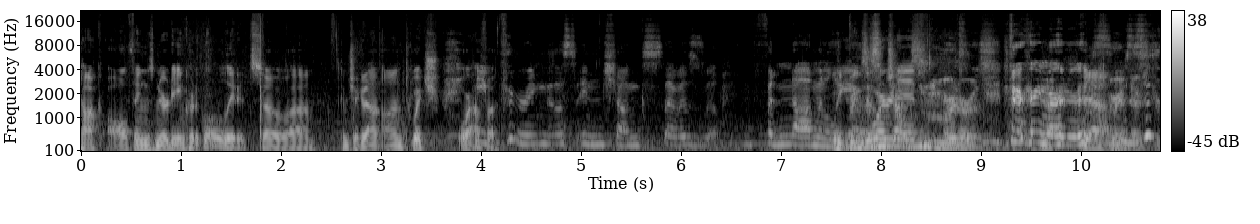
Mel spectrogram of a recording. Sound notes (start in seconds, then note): 4.6 laughs; 9.0 laughs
